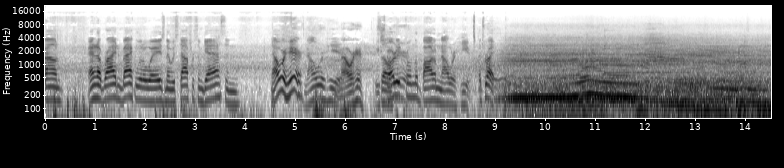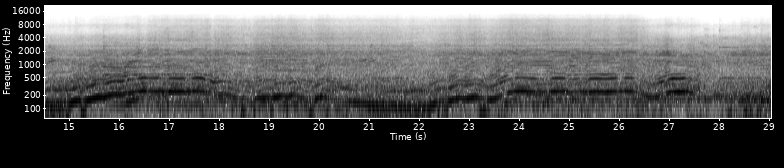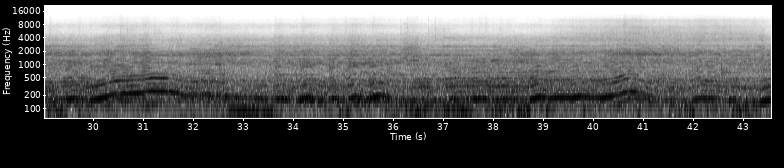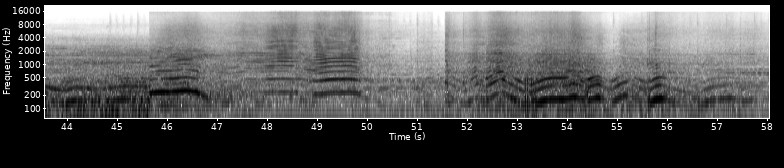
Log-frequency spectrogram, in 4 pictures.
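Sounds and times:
snowmobile engine running: 0:06.6 - 0:58.0
snowmobile revving hard: 0:09.0 - 0:27.7, 0:28.8 - 0:50.2, 0:51.6 - 0:58.0.

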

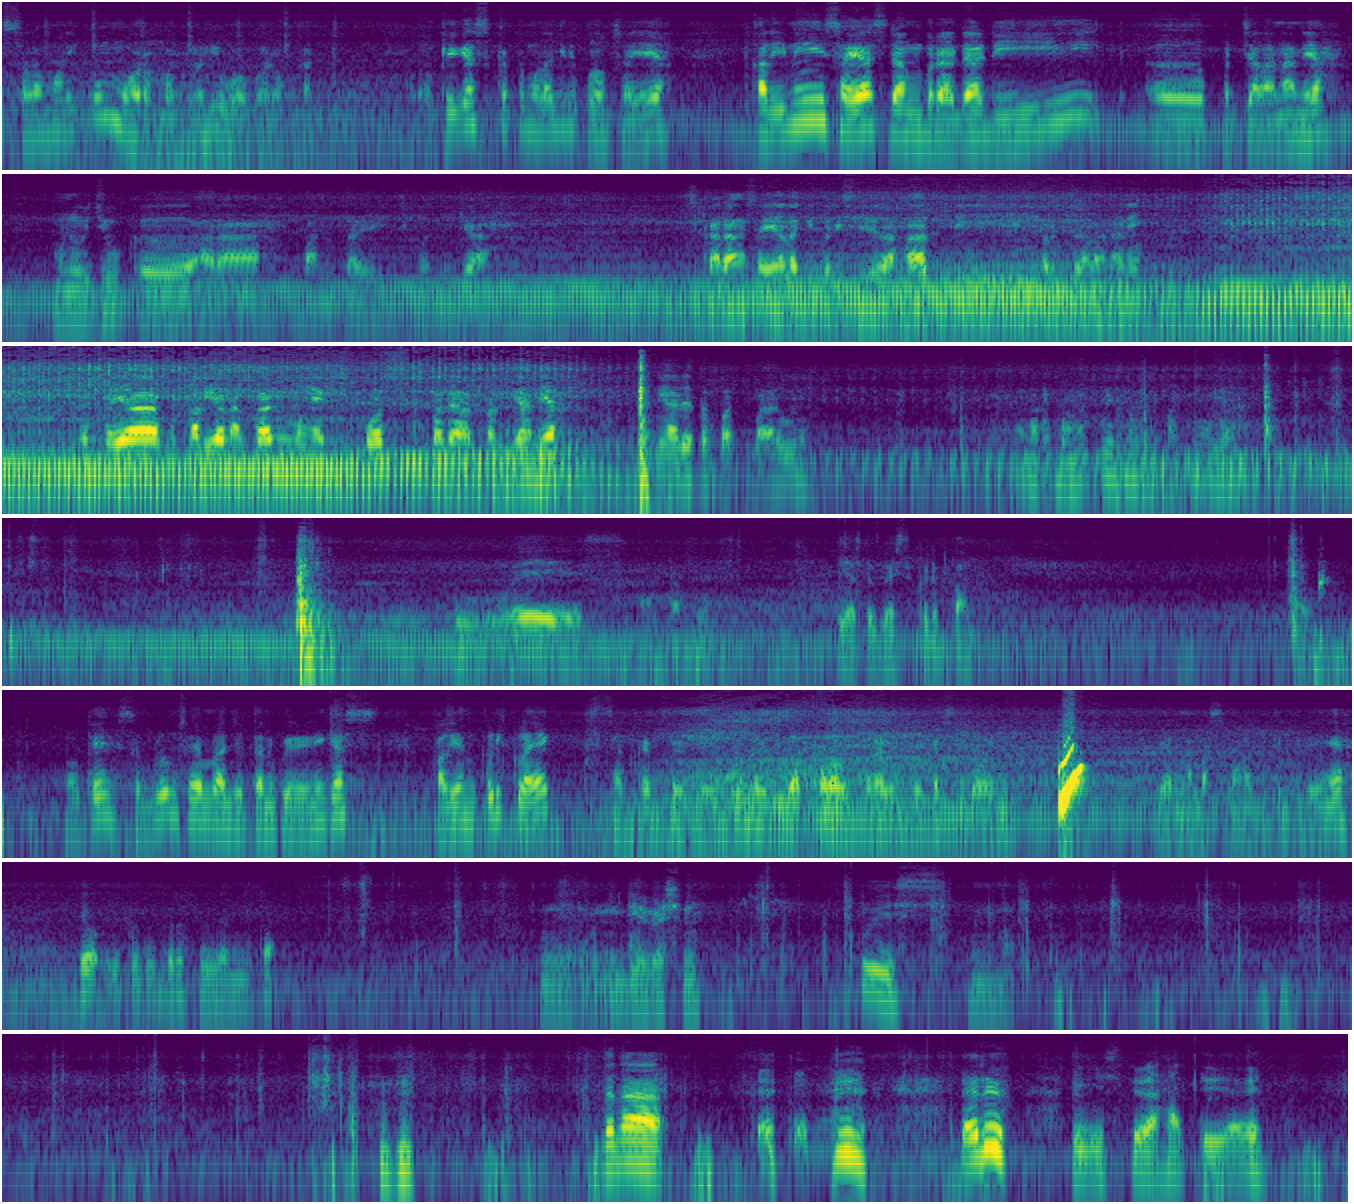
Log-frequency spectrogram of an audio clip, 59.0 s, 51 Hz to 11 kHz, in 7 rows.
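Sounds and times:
footsteps on dirt path: 0:24.9 - 0:27.1, 0:44.2 - 0:57.3, 0:58.5 - 0:59.0
van door slamming: 0:27.1 - 0:27.4.

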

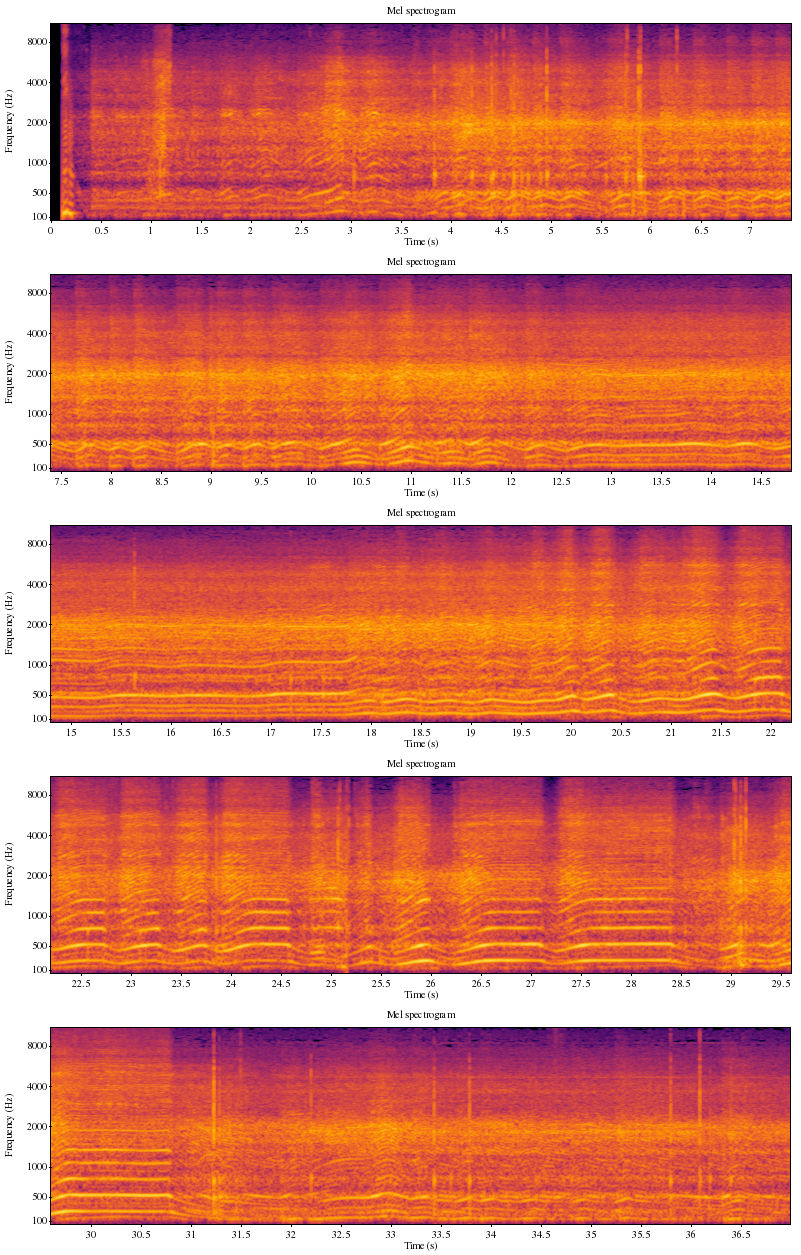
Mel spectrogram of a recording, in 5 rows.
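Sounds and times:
snowmobile engine revving: 0:00.1 - 0:36.9.

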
